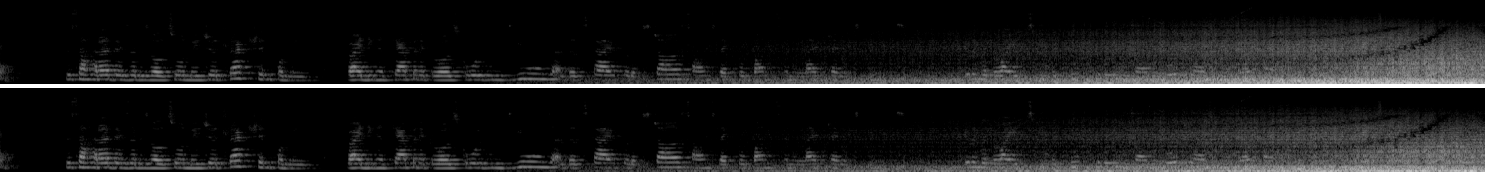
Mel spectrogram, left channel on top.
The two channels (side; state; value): both; normal; correlation 0.88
